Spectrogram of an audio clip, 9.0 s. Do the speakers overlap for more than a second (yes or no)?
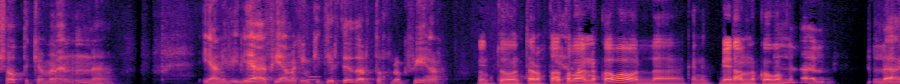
no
